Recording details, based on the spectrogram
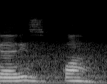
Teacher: زا buzzing sound آئے گی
